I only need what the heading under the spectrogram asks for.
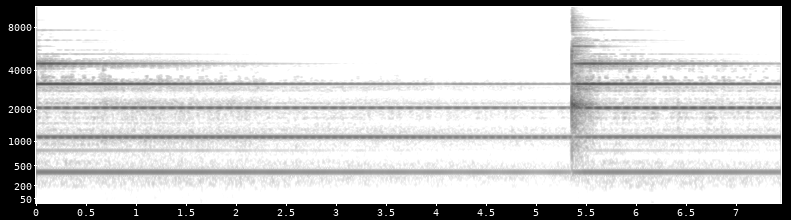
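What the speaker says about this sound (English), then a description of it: "I'll ring the bell and then we can get started" Meditation bell struck to open a session: one clear, ringing tone that slowly decays, then a second strike renews the shimmering ring, in quiet surroundings with no talking.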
